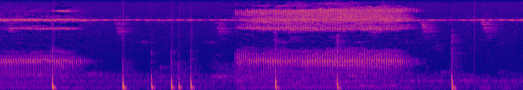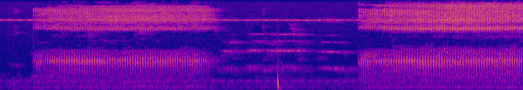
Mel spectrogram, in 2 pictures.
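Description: Rough, rasping sounds recur every few seconds with breathing, mixed with sharp clicks and a steady background tone; snoring during sleep.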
